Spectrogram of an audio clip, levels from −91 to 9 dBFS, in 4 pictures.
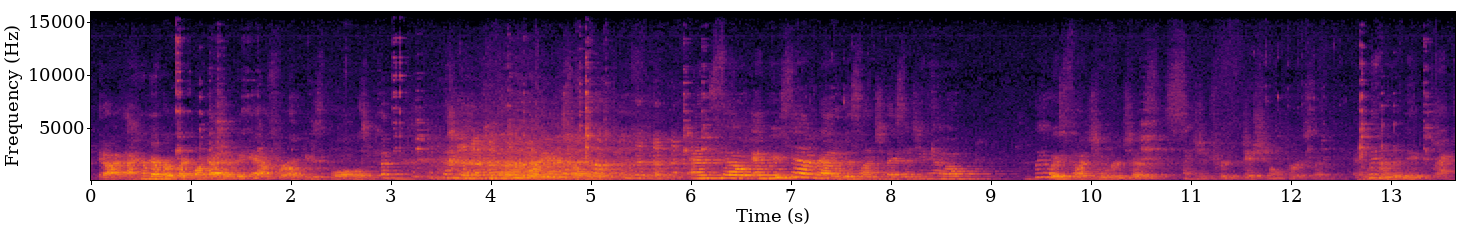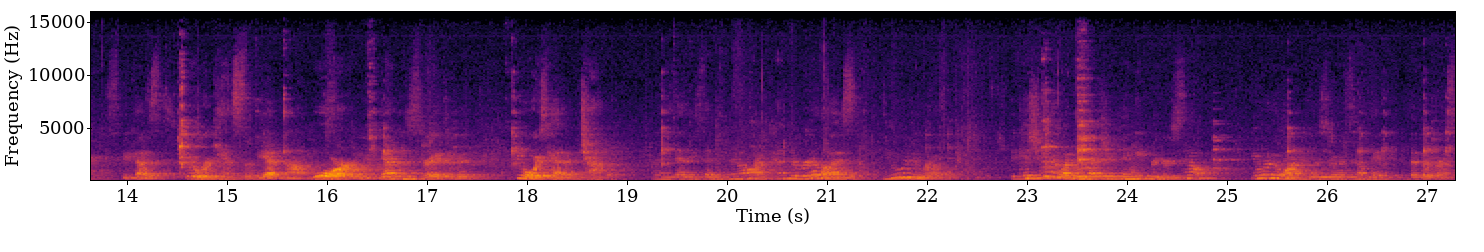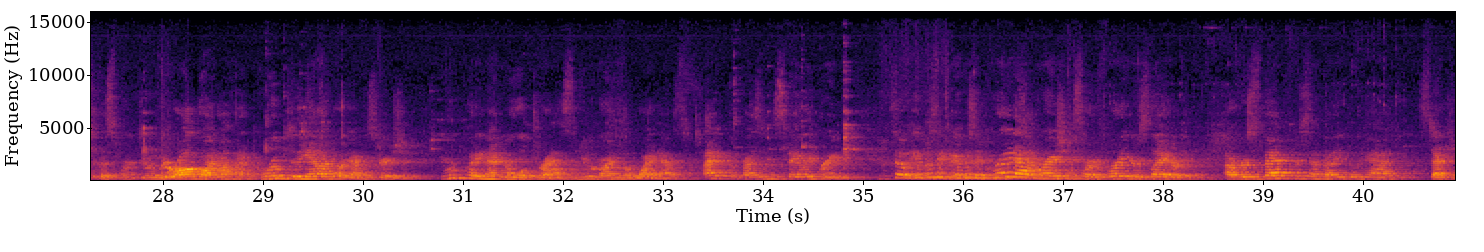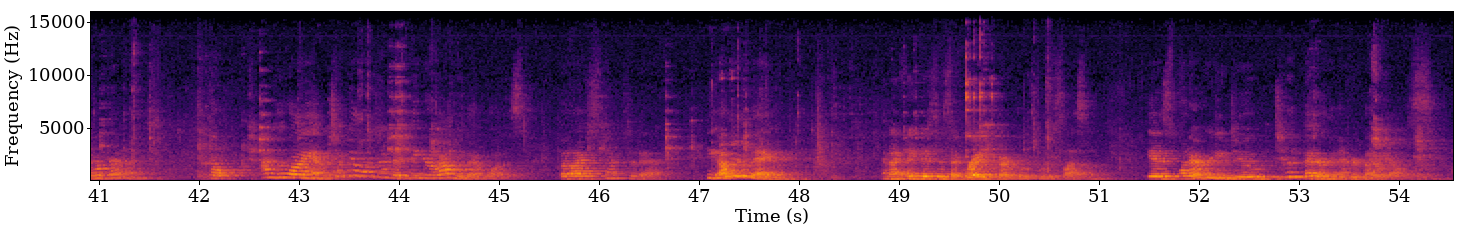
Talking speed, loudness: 220 wpm, -21 LUFS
